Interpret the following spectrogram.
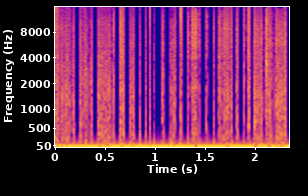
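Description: Loud, dense scratchy rustling right at the microphone, broken by many short irregular gaps.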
